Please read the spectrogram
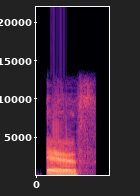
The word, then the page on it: eff: Indian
